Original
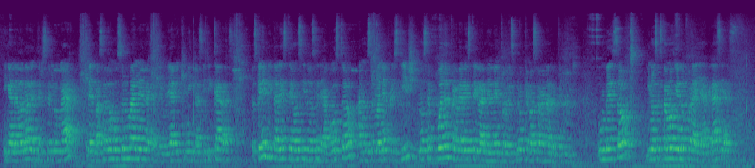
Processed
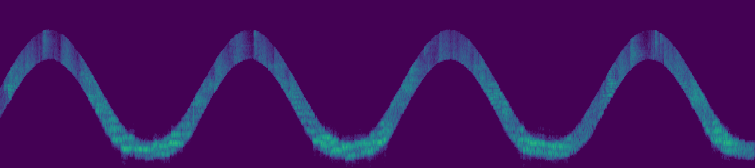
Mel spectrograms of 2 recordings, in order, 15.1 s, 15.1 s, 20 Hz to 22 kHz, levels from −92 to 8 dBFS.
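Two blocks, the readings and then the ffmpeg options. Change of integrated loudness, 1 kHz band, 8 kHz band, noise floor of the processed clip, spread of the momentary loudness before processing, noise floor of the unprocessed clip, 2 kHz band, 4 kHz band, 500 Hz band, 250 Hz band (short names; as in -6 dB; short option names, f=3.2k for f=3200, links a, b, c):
-9.0 dB, -10.0 dB, -2.5 dB, -61 dBFS, 9 LU, -46 dBFS, -10.0 dB, -3.5 dB, -9.0 dB, -18.5 dB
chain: -filter_complex "[0:a]highpass=280,acontrast=80,asoftclip=type=hard:threshold=-23.5dB,asplit=2[a][b];[b]aecho=0:1:1155:0.1[c];[a][c]amix=inputs=2:normalize=0,afftfilt=real='re*between(b*sr/1024,420*pow(7400/420,0.5+0.5*sin(2*PI*0.25*pts/sr))/1.41,420*pow(7400/420,0.5+0.5*sin(2*PI*0.25*pts/sr))*1.41)':imag='im*between(b*sr/1024,420*pow(7400/420,0.5+0.5*sin(2*PI*0.25*pts/sr))/1.41,420*pow(7400/420,0.5+0.5*sin(2*PI*0.25*pts/sr))*1.41)':win_size=1024:overlap=0.75,volume=-4.5dB"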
